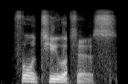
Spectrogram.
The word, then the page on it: fortuitous: British English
